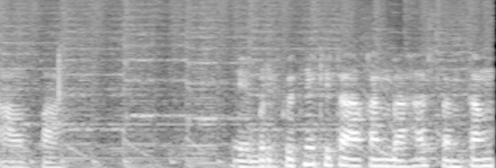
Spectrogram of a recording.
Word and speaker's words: alfa: Momen inersia disimbolkan dengan I besar, dan percepatan sudut disimbolkan dengan seperti ini membacanya alfa.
